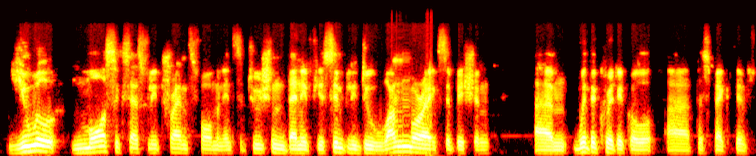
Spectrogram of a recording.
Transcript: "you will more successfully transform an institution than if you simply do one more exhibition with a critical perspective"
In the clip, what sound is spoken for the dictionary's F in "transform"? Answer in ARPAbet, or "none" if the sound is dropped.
F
